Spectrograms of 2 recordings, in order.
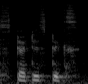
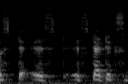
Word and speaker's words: statistics: बहुत सारे लोग जब स्टैटिस्टिक्स बोलते हैं इसको स्टैटिक्स बोलते हैं, जो कि गलत प्रोनाउंसिएशन है इसका, जबकि सही लफ्ज़ है स्टैटिस्टिक्स।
